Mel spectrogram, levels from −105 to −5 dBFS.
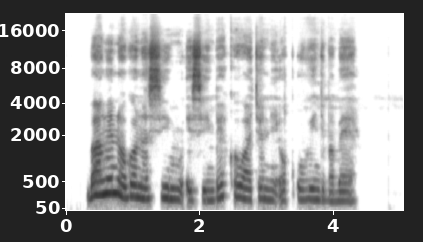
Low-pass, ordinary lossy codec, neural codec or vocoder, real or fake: none; none; vocoder, 44.1 kHz, 128 mel bands, Pupu-Vocoder; fake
